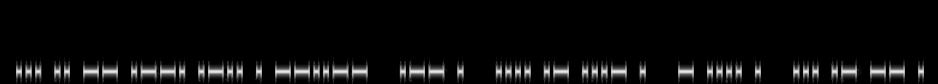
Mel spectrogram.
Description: Morse code, heard as a keyed tone, about 25 wpm, 600 Hz. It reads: SIMPLE, WE HAVE THE SAME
